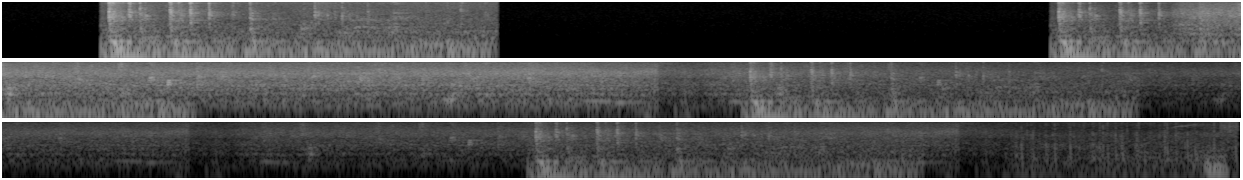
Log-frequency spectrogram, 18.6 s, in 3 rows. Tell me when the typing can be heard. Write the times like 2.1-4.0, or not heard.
0.5-2.5, 5.2-7.2, 9.9-11.9, 15.0-17.1.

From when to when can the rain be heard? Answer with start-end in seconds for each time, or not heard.
5.8-18.5.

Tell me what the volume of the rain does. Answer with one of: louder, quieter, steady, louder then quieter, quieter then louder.
quieter.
